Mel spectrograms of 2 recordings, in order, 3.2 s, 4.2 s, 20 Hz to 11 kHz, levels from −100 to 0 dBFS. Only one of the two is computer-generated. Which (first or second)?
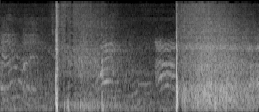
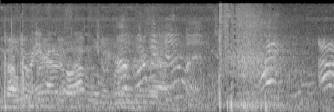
first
